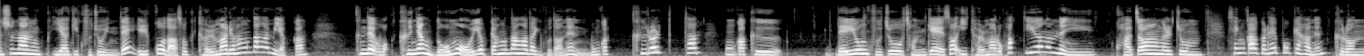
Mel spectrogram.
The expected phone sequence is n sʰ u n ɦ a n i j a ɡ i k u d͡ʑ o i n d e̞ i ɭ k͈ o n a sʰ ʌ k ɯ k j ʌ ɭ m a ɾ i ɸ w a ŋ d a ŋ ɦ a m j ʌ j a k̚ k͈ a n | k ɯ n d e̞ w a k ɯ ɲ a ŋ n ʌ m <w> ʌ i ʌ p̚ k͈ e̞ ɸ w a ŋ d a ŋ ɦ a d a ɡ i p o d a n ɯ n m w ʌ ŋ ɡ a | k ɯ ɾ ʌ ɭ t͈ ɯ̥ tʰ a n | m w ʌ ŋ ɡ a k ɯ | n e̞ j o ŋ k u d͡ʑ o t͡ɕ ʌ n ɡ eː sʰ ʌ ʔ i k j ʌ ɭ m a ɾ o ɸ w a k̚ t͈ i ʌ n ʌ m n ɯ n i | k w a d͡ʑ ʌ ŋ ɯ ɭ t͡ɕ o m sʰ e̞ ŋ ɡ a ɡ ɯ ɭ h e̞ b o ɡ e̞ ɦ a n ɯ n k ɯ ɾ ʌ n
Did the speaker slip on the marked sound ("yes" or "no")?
yes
